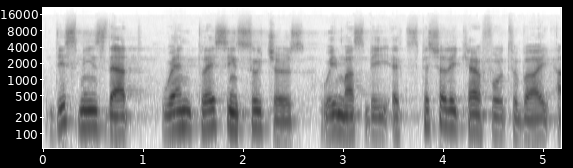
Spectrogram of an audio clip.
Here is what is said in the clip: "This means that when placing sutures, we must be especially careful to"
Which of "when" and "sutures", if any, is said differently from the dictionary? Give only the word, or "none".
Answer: none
